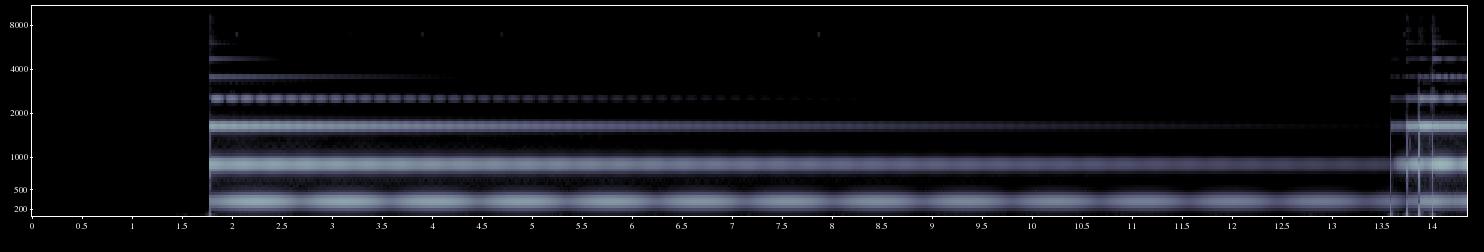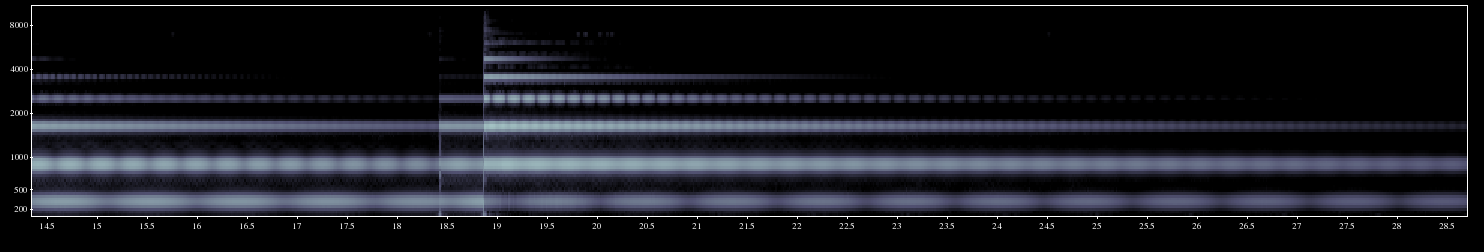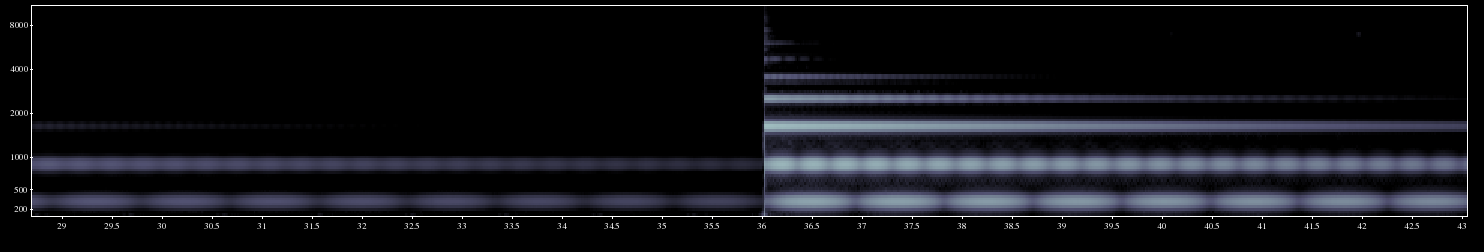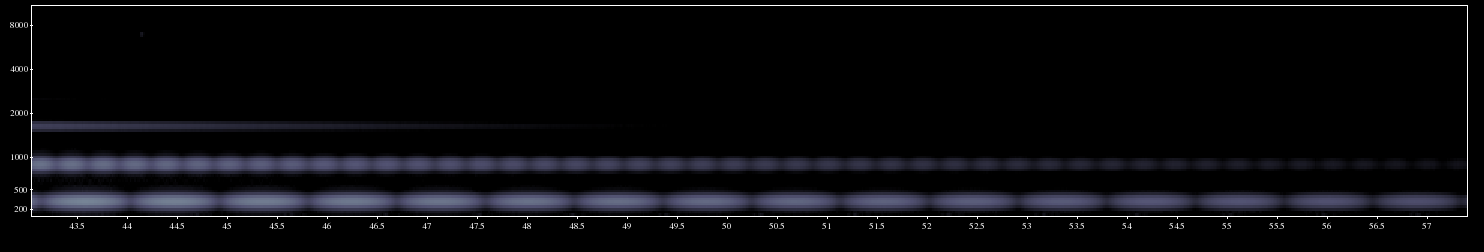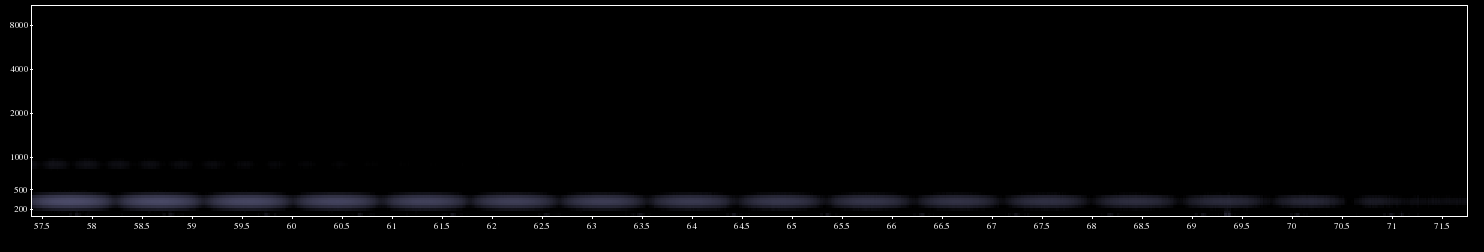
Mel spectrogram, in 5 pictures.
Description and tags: Himalayan Singing Bowl #21
Sound sample of antique singing bowl from Nepal in my collection, played and recorded by myself. Processing done in Audacity; mic is Zoom H4N.
ding, bowl, bell, percussion, clang, tibetan, chime, brass, metallic, ting, bronze, gong, meditation, singing-bowl, drone, harmonic, metal, strike, hit, tibetan-bowl, ring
